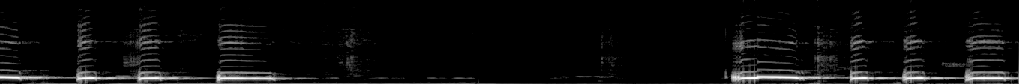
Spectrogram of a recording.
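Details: Bangkok-type zebra dove cooing as a lure to get reluctant birds to answer and sing: two phrases of mellow hooting coos, a long wavering opening note then short clipped ones, split by a near-silent pause with faint low hum.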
